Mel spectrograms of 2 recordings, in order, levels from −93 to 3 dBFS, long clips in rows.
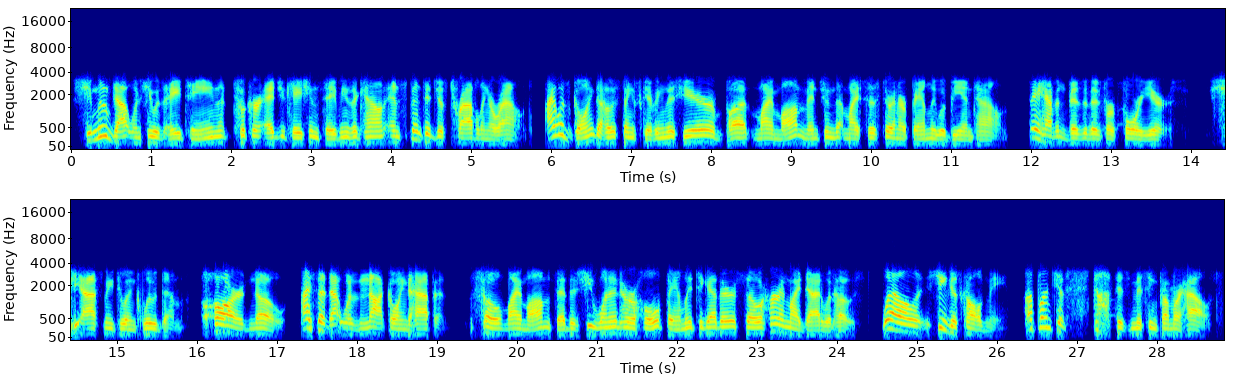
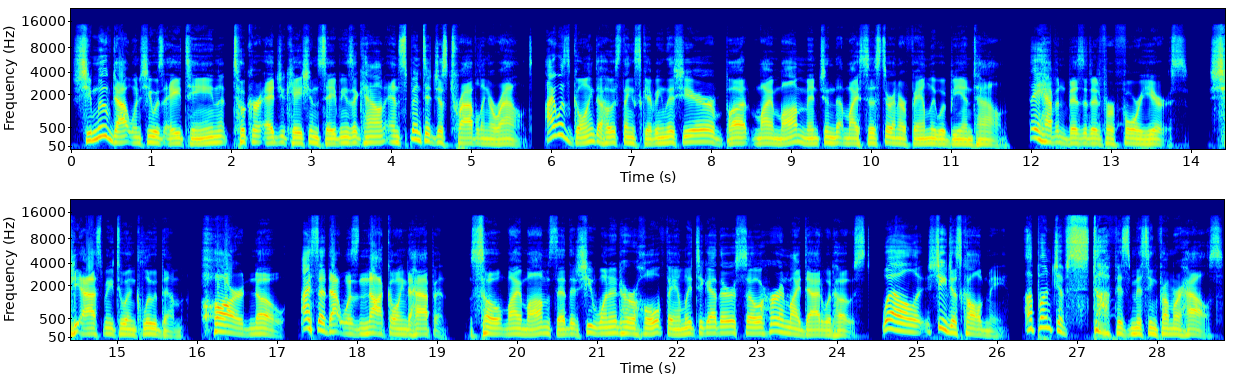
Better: second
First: phone-call audio; poor line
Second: none

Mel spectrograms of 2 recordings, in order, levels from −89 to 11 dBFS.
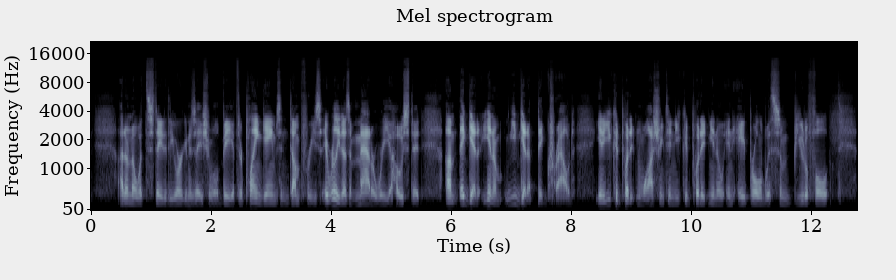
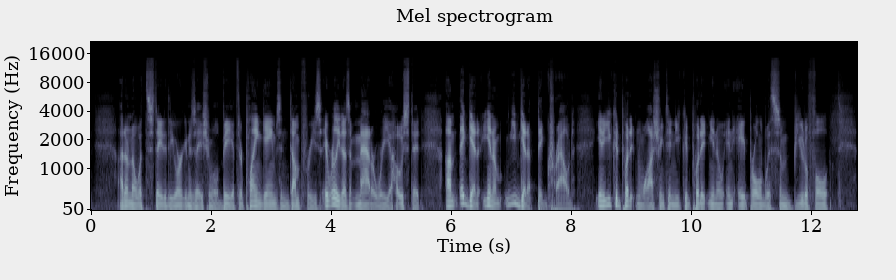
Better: second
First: thin; very; fading below 400 Hz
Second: none

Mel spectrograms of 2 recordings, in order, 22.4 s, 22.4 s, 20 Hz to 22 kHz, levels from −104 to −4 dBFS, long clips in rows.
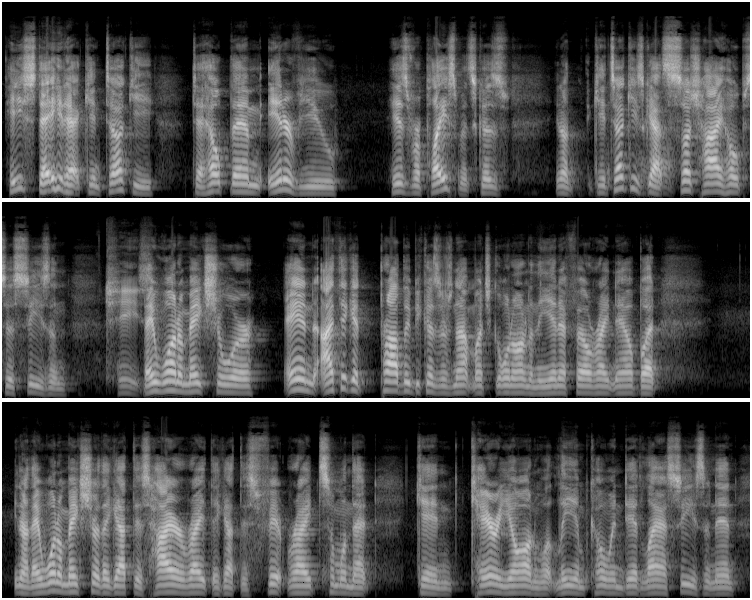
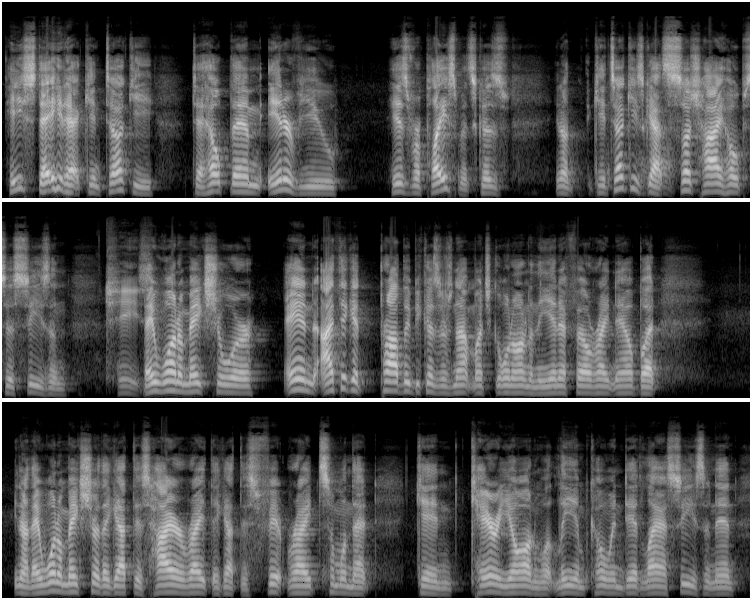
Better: neither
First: thin; very; fading below 700 Hz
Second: thin; very; fading below 700 Hz

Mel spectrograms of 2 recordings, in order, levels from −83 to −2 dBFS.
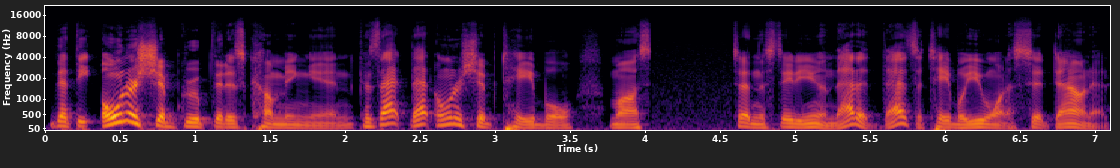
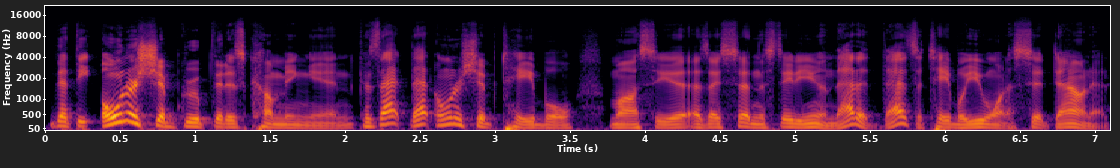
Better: second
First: audio cutting out; at 4 s for 0.5 s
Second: none

